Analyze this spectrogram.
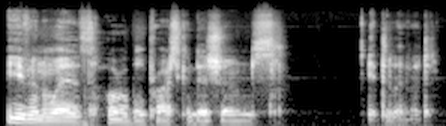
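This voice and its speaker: A man with a low voice streams his trading session live. He walks through chart setups and answers chat in a relaxed, explanatory way, thinking aloud as he goes. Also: normal speed, poor audio.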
